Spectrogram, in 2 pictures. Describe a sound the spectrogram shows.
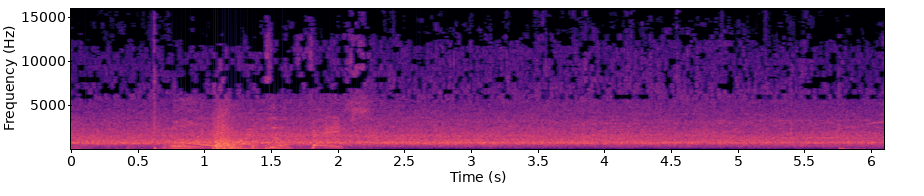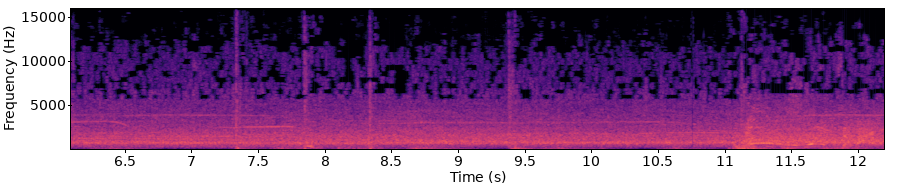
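Heavy body slams thud on a wrestling ring mat.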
